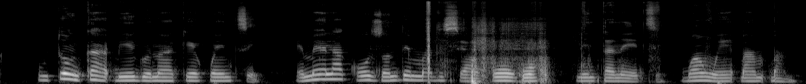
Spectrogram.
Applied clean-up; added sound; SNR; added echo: none; none; none; none.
